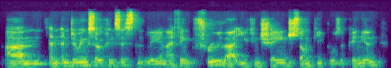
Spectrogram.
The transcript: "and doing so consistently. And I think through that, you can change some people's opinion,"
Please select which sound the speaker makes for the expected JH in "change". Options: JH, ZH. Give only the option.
ZH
